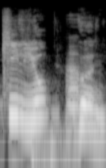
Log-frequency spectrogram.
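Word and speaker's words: chiliogone: 1000 kiliogones. Bravo Mathieu, exactement. Alors ça se prononce kiliogone, mais ça s'écrit CHI.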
